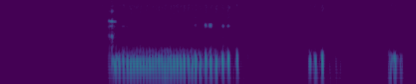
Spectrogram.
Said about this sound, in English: That was a good burp.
